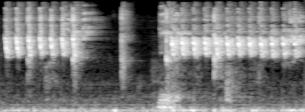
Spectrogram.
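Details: Ciblek sawah (bar-winged prinia) relaxed tembakan song, with rapid high chirps, a short gap with a lone note, then a dense buzzy trill of repeated notes.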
